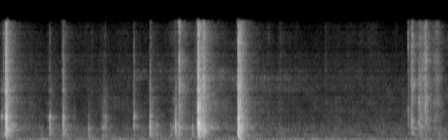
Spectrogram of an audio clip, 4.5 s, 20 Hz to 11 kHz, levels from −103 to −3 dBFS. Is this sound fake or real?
fake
